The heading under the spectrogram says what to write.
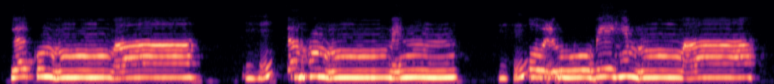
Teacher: the complete assimilation of meme sakin into meme mutaharrik. And the duration is 2 counts. And the name of this type of idgham is idgham shafawi.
